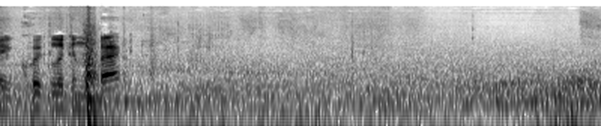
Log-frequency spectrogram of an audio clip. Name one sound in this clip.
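A car's tailgate latch clicks open.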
